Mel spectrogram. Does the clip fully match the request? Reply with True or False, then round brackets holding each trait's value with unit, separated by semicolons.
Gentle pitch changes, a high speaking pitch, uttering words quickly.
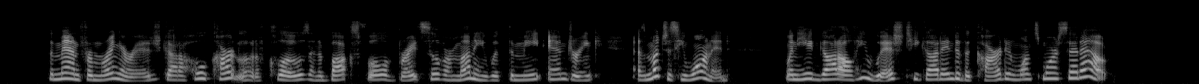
False (3.5 semitones; 230 Hz; 225 wpm)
